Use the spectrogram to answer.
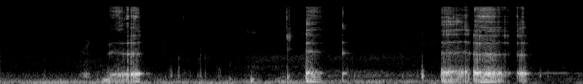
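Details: Several loud, deep burps in quick succession with faint gurgling between, from a gassy, upset stomach (diarrhea tagged).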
